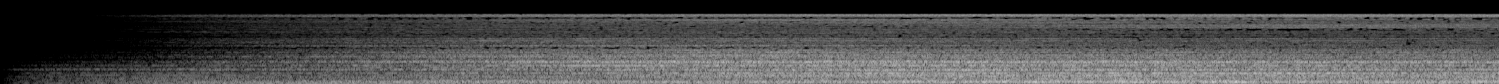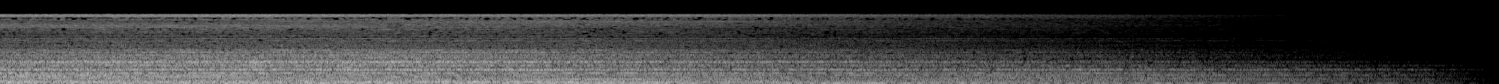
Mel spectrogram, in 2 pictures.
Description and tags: LAYERS 020 - N-Dimensional Space-127
LAYERS 020 - N-Dimensional Space is an extensive multisample packages where all the keys of the keyboard were sampled totalling 128 samples. Also normalisation was applied to each sample. I layered the following: a pad from NI Absynth, a high frequency resonance from NI FM8, a soundscape from NI Kontakt and a synth from Camel Alchemy. All sounds were self created and convoluted in several way (separately and mixed down). The result is a cinematic soundscape from out space. Very suitable for soundtracks or installations.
